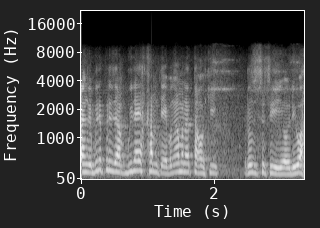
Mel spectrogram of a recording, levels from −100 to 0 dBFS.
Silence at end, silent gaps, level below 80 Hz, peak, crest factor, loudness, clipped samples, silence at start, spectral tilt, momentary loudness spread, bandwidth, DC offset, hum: 0 s; none; -60 dBFS; 0 dBFS; 18 dB; -19 LUFS; under 0.1%; 0 s; -6.5 dB/octave; 10 LU; 9.2 kHz; under 0.1%; none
